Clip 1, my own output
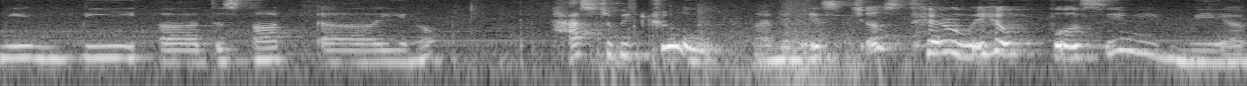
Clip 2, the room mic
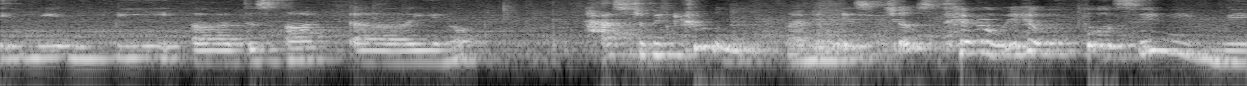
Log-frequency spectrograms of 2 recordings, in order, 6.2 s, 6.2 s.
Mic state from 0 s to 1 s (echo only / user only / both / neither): echo only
